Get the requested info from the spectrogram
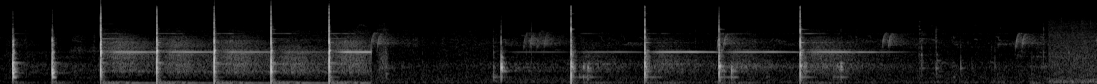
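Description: Back of an axe head striking the top of a wooden post, driving it down into a log: sharp wooden blows about one and a half a second, seven in a row, a short pause, then five more.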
